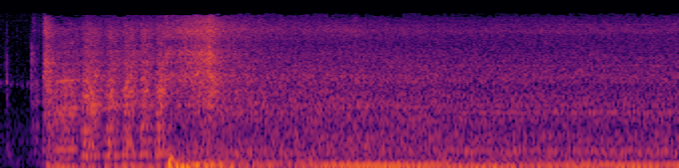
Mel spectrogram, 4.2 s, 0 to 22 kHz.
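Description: A 2006 Acura TL's 3.2-litre V6 being cold-started: the starter cranks briefly, the engine catches about a second in, and it settles into a steady idle.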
